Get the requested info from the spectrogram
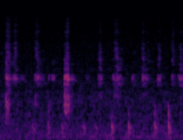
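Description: Faint squeaking and scratching of a felt-tip marker writing on paper, a quick series of short, high squeaks.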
